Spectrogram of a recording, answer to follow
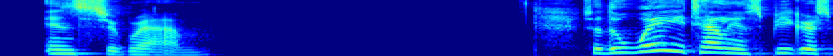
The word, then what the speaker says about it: Instagram: So you start with a lax e, as in the pronoun it, insta, and then the second vowel is a schwa, insta, insta. As many people call it, actually. Sometimes they just say Insta. Instagram. The last vowel is defined, and it's again a, like the word cat.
